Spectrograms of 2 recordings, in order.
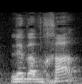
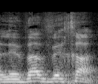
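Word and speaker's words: לְבָבְךָ: Hashem Elokecha, bechol levavecha. Pas rallier les 2 lettres, bechol levavecha, mais bechol levavecha. Maintenant, pas bechol levavcha, la fin, bechol levavecha. Il y a un levavecha, c'est un shva na.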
